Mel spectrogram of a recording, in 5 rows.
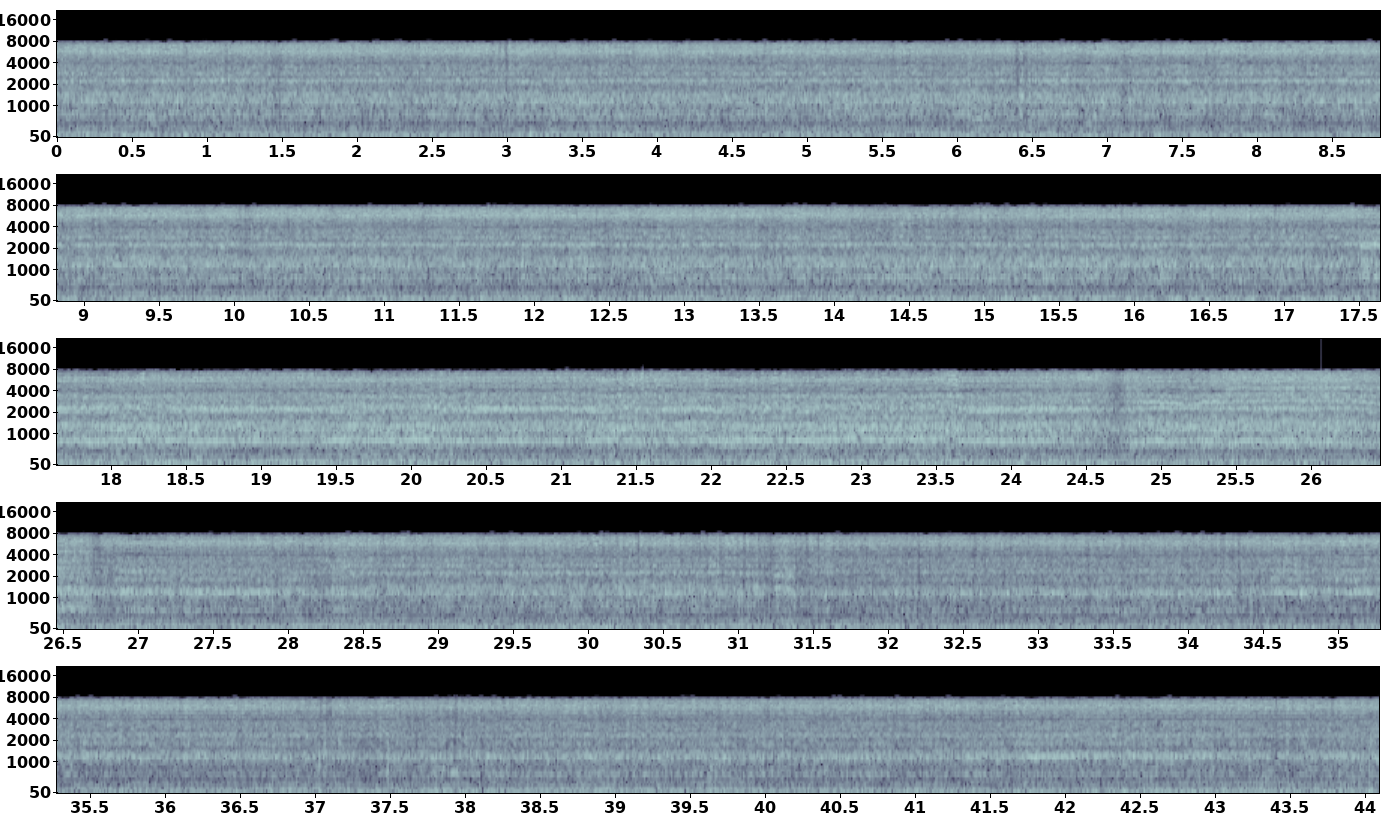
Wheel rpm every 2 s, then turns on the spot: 200, 200, 200, 200, 200, 200, 200, 200, 200, 200, 200, 190, 200, 170, 190, 190, 160, 160, 160, 160, 160, 160.
none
